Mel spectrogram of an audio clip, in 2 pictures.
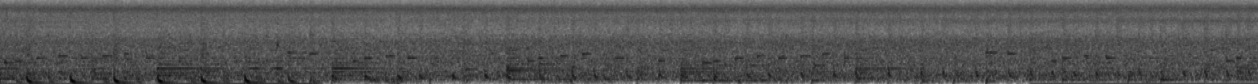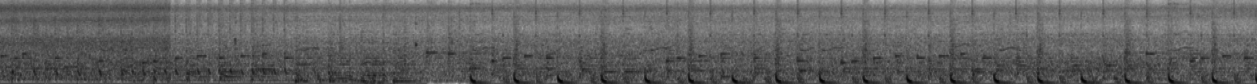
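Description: A waterfall pouring down a sloping rock face and churning into a pool, a steady loud rush of water, under background music with a steady beat that fades in the middle and comes back strongly about two-thirds of the way through.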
